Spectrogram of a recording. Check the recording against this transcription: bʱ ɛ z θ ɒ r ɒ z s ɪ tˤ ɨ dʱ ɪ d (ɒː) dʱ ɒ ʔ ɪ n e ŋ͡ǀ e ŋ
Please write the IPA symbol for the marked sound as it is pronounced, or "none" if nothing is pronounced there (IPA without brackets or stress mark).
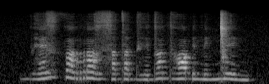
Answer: ɒ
